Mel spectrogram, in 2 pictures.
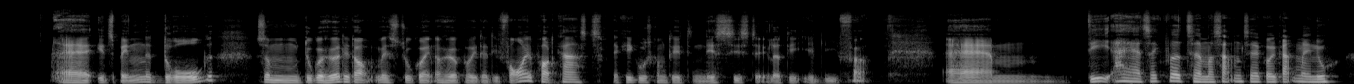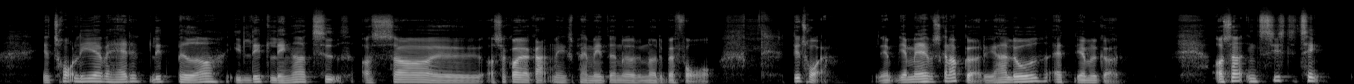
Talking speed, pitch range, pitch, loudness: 235 wpm, 90-130 Hz, 110 Hz, -29 LUFS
